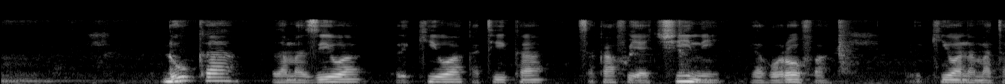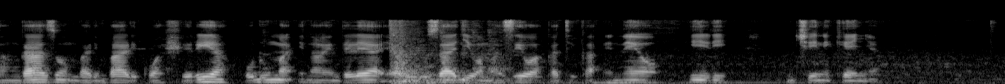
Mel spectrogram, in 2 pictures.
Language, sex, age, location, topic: Swahili, male, 25-35, Dar es Salaam, finance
